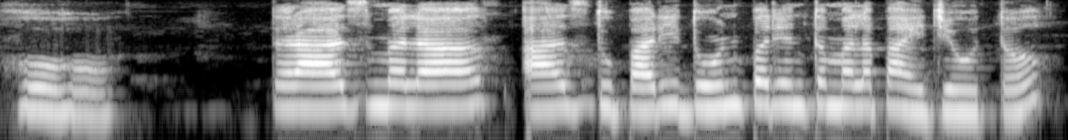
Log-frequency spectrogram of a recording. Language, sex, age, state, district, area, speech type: Marathi, female, 18-30, Maharashtra, Sangli, urban, spontaneous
